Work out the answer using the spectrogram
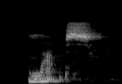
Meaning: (noun) 1. A temporary failure; a slip 2. A decline or fall in standards 3. A pause in continuity 4. An interval of time between events 5. A termination of a right etc., through disuse or neglect
- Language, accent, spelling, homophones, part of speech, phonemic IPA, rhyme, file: English, Southern England, lapse, laps, noun / verb, /læps/, -æps, LL-Q1860 (eng)-lapse.wav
